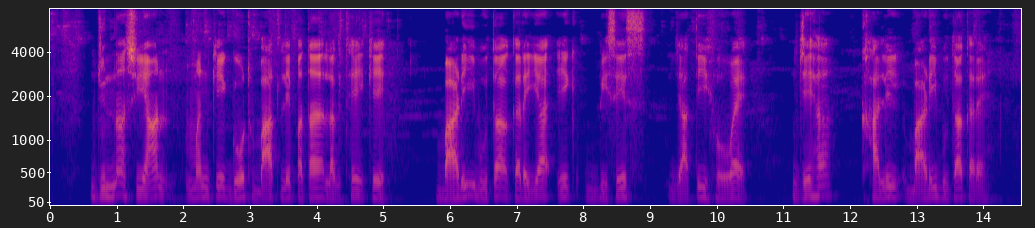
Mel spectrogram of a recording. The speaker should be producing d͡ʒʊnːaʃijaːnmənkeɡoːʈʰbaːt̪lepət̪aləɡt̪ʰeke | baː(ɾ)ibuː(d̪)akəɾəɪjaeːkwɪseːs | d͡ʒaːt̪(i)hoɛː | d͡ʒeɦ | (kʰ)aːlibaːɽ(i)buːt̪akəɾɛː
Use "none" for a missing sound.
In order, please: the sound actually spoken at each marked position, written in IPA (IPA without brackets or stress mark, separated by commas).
ɽ, t̪, i, kʰ, i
